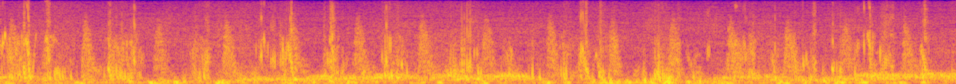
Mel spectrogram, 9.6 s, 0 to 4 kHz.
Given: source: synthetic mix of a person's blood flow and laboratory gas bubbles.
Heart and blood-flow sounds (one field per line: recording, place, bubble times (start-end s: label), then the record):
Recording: Doppler ultrasound of blood flow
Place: subclavian vein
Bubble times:
0.00-0.37 s: bubbles
0.41-0.78 s: bubbles
0.81-0.91 s: bubbles
1.00-1.45 s: bubbles
1.88-2.12 s: bubbles
2.54-3.02 s: bubbles
3.13-3.48 s: bubbles
3.52-3.69 s: bubbles
3.80-4.11 s: bubbles
4.28-4.85 s: bubbles
4.98-5.43 s: bubbles
5.57-6.09 s: bubbles
6.47-6.82 s: bubbles
6.85-7.00 s: bubbles
7.05-7.10 s: bubbles
7.32-7.56 s: bubbles
7.69-7.79 s: bubbles
7.92-8.18 s: bubbles
8.28-8.46 s: bubbles
8.52-8.96 s: bubbles
9.17-9.35 s: bubbles
9.51-9.57 s: bubbles
From the record:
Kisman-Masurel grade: 232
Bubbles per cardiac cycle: several, 3 to 8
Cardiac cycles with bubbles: 50 to 99%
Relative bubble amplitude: moderate (0.250 to 0.450)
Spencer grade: 3 (all of the cardiac periods contain showers or single bubble signals, but not dominating or overriding the cardiac motion signals)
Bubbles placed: anywhere in the cardiac cycle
